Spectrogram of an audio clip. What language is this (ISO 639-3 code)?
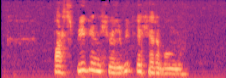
chv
